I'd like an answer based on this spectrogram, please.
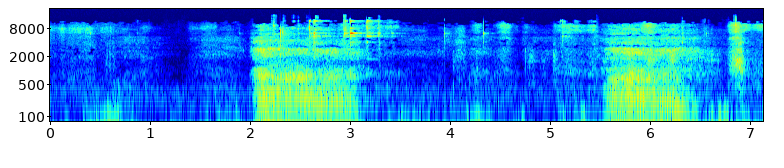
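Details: Odie, a Boston Terrier, growls while playing with a toy indoors: two long, harmonic-rich rumbling growls of about a second each, separated by quieter breathing and small rustling sounds.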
